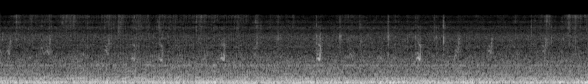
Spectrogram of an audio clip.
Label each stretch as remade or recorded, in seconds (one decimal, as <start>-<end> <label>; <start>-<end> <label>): 0.0-0.7 recorded; 0.7-2.5 remade; 2.5-5.9 recorded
